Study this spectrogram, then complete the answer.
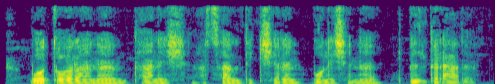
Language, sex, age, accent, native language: Uzbek, male, 12-17, Qashqadaryo, Uzbek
